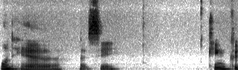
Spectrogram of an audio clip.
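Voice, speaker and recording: The speaker has a British accent. The pace is very slow. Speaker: chess streamer. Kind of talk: live game commentary. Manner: thinking aloud, hesitant with fillers.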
